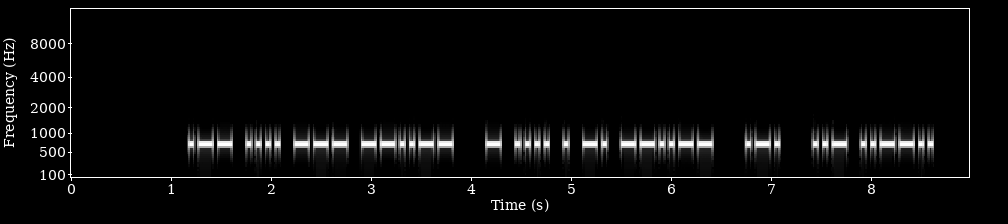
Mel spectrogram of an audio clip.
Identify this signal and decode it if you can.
Morse code, heard as a keyed tone, about 25 wpm, 700 Hz. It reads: WHO, THEN, R U?
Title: Sentences from Top 100 Words and Abbreviations 25wpm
